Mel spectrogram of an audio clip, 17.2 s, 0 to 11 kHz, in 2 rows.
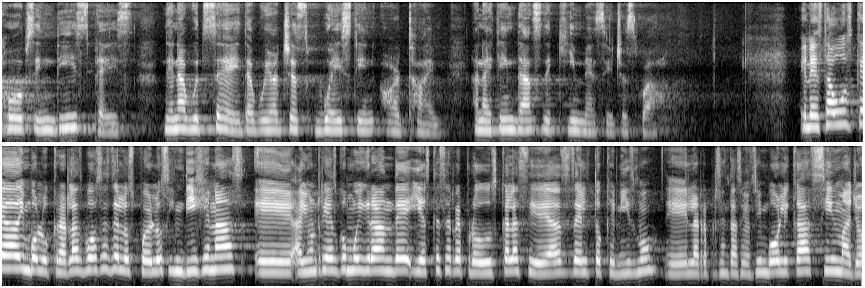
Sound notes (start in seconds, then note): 14.3 speaking Spanish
